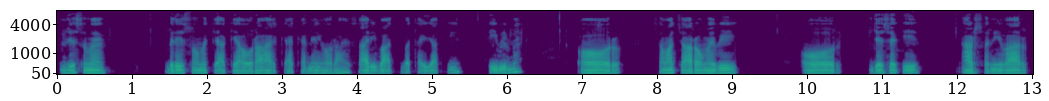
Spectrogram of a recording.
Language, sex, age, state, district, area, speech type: Hindi, male, 18-30, Rajasthan, Bharatpur, rural, spontaneous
